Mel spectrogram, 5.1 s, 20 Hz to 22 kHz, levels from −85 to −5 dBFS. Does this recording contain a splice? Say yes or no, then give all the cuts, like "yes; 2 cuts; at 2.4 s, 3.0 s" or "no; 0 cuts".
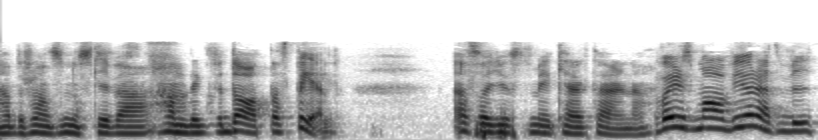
yes; 1 cut; at 4.1 s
